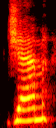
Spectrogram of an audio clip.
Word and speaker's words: Jem: Welcome, Jem. Thank you. Thanks for having me. It's a hard G, just so you know, if you're looking at it.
